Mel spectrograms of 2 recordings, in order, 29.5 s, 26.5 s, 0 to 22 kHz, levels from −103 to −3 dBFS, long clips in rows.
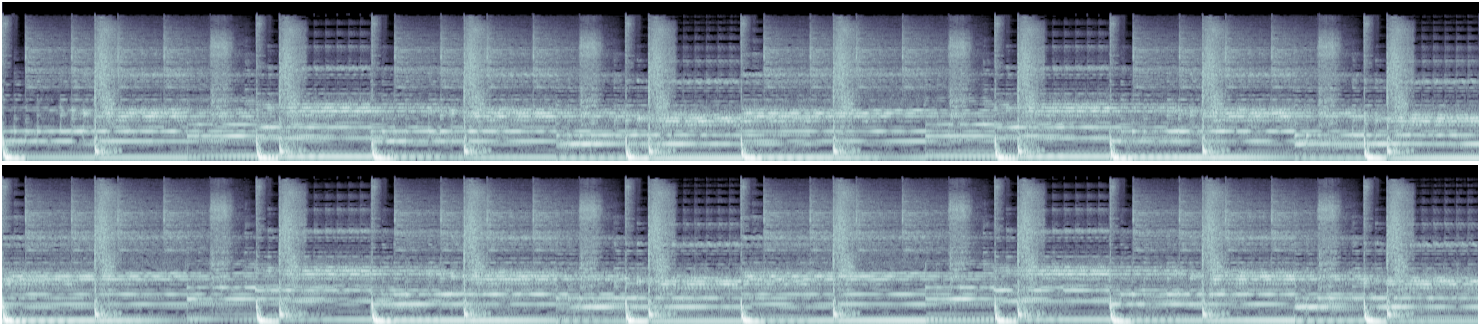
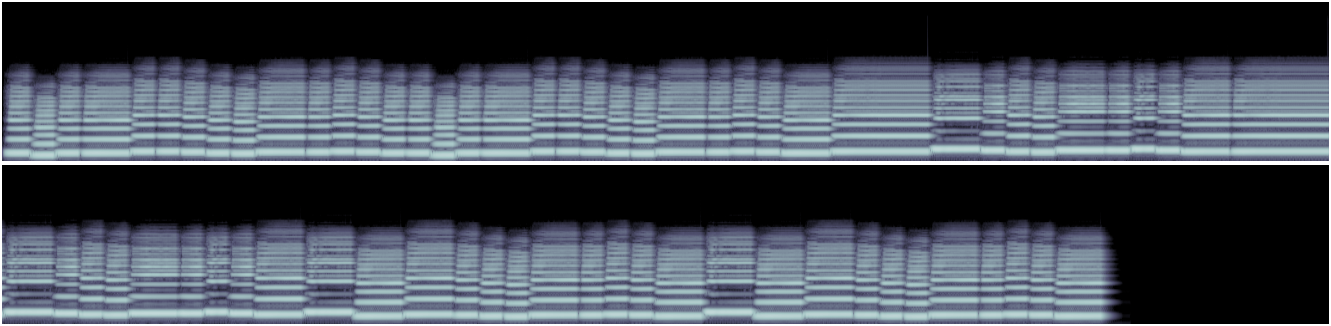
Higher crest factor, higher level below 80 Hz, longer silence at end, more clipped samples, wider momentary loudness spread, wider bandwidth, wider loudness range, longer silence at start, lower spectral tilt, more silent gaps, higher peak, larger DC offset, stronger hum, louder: first, 16 dB vs 8 dB; first, -20 dBFS vs -76 dBFS; second, 0 s vs 2.2 s; neither; first, 5 LU vs 2 LU; first, 16.5 kHz vs 5.4 kHz; about the same, 1 LU vs 1 LU; about the same, 0 s vs 0 s; second, -3.5 dB/octave vs -5 dB/octave; neither; first, 0 dBFS vs -16 dBFS; neither; neither; first, -16 LUFS vs -24 LUFS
